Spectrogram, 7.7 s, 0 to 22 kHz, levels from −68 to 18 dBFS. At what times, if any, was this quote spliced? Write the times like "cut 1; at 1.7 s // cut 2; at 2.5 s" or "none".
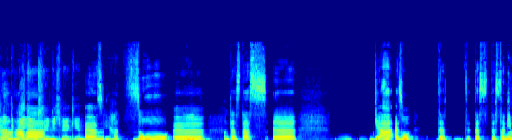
cut 1; at 1.6 s // cut 2; at 3.4 s // cut 3; at 6.8 s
